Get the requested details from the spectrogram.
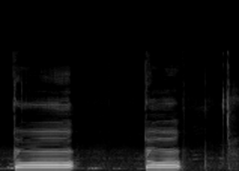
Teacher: জিহ্বার আগার উপরের সামনের 2 দাঁতের গোড়ার সাথে লাগিয়ে মোটা করে পড়তে হবে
